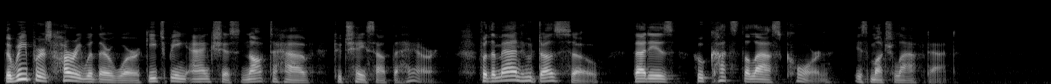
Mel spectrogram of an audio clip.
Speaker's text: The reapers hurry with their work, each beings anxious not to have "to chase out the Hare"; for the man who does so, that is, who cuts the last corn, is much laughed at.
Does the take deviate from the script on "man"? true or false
false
